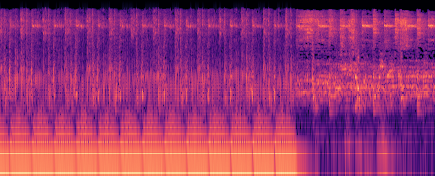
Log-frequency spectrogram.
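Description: Electronic DJ dance remix played very loud through a truck-mounted stack of bass and mid speaker boxes, with a heavy bass beat about twice a second. About six seconds in, the bass beat drops out and lighter music carries on.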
